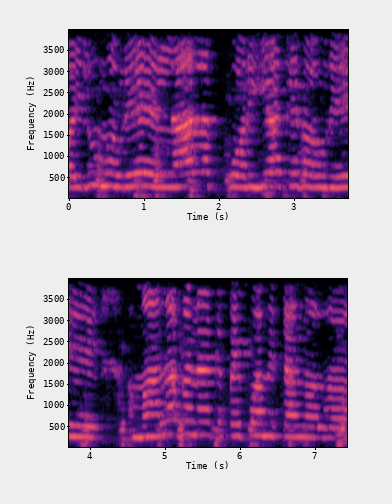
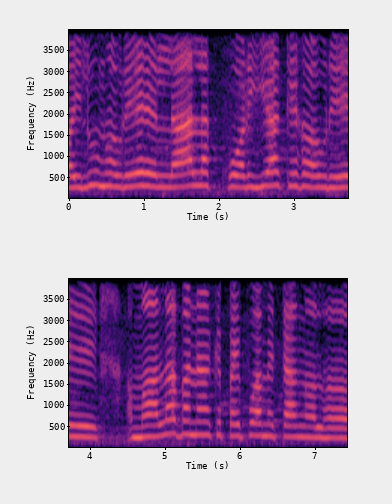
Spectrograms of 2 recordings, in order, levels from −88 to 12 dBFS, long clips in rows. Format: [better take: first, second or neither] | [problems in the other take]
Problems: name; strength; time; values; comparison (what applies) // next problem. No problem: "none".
second | noise reduction (classical method WPE with log-MMSE)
